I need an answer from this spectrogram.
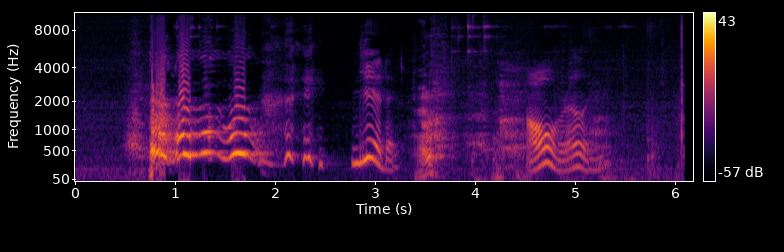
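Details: Pet dog Charlie playing with its stuffed Lorax toy, whose leg sticks out from under a door; wavering, rising-and-falling whiny yowls in several bursts, mixed with a person's encouraging voice.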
